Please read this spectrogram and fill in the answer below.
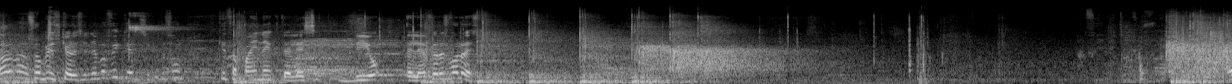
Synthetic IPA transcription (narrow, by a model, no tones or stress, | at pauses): ɐɾnsop̬iosceɾðiset̪inepɐficeɾðisecet̪efol | ce̞θɐpɐjnɐekt̪e̞le̞siðio̞ele̞fθe̞ɾezvole̞s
